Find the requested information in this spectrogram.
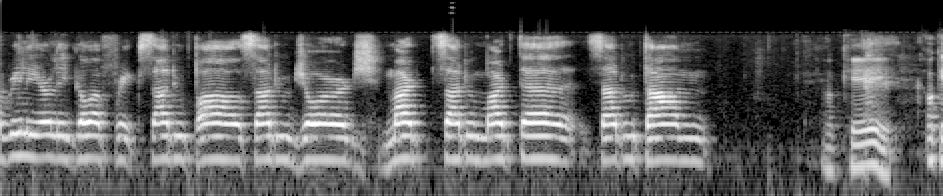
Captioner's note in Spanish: Risas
